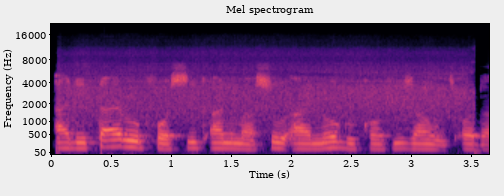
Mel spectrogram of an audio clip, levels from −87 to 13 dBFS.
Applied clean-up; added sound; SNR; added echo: none; Hiss; 11 dB; none.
